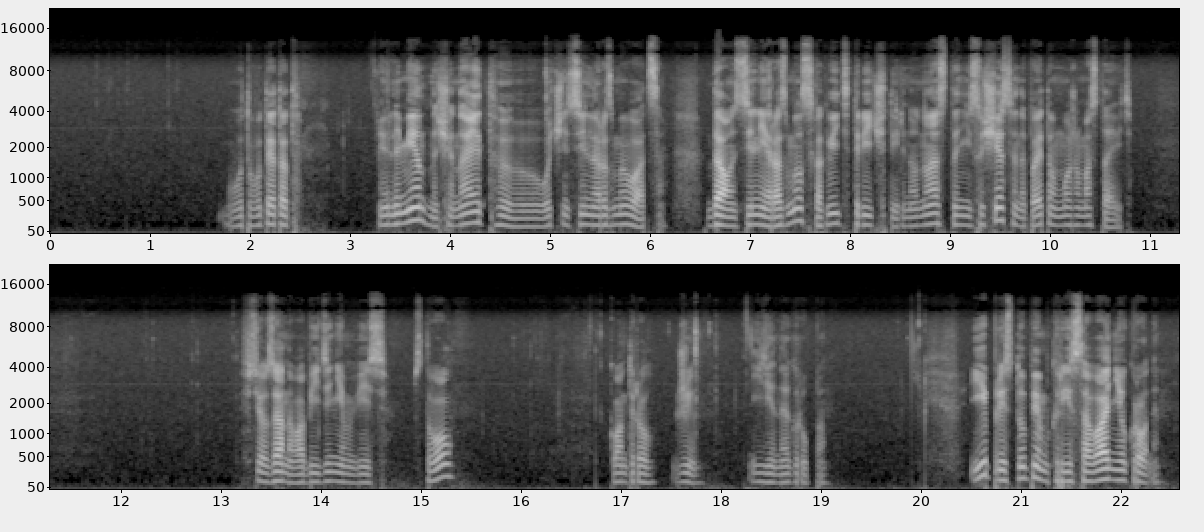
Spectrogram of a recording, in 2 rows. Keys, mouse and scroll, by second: 0.3 click, 4.7 ctrl+shift+f, 7.7-8.6 scroll up 1, 10.3 click, 11.3 click, 12.1 click, 14.0 click, 17.5 ctrl+g, 19.6 click, 20.0-21.2 scroll up 2, 21.2 scroll up 1.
